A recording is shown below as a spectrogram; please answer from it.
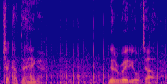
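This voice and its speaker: Actor as a deep-voiced, stern American army sergeant. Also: male voice, fast, background noise, natural voice. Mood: stern, commanding. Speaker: game character. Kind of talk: cinematic war game acting. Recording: loud music over the dialogue.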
